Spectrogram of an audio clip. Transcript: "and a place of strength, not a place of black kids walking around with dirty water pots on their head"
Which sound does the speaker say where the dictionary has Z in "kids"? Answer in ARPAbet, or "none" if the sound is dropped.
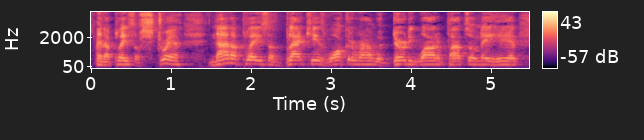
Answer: Z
